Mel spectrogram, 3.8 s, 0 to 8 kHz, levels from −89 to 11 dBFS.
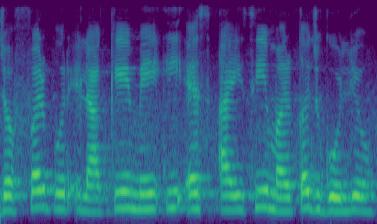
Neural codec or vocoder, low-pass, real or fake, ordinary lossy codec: none; 7.2 kHz; real; none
